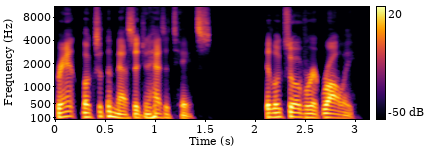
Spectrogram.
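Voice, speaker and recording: A man's voice: lowish voice, fast talker, no echo. A man reading scripted screenplay narration as writer and narrator.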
